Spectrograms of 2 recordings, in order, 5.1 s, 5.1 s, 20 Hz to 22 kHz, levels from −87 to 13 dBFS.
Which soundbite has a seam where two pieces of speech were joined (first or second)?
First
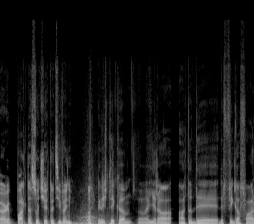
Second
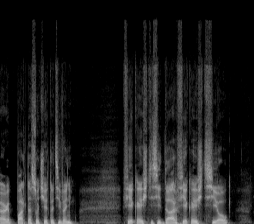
first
